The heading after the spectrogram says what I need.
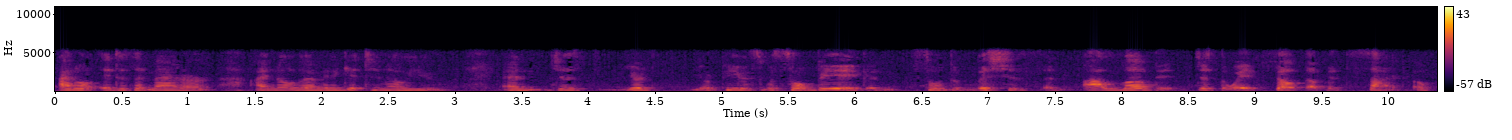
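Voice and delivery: lightly voiced lovestruck woman; imitating Melissa. Melissa gushing to Jeffrey, soft put-on voice.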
